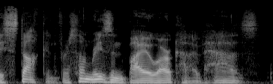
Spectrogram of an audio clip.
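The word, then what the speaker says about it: bioRxiv: Yeah, I asked people on Twitter because, you know, physicists know how to say archive, but you... One of the more minor issues about starting a preprint server is how to pronounce it. So I remember hearing somebody call BioArchive Biarchix or something like that.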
